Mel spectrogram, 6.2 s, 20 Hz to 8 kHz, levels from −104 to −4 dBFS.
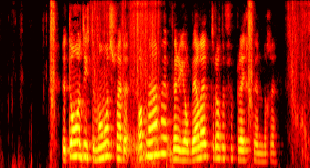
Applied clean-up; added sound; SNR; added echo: none; Packing tape, duct tape; 18 dB; none.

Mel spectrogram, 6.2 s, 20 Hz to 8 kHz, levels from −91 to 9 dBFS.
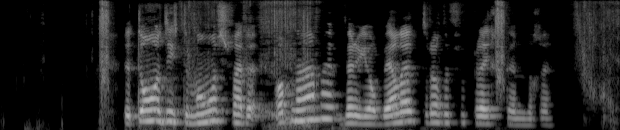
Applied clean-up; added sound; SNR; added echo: classical method Wiener filter.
